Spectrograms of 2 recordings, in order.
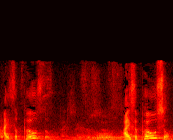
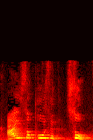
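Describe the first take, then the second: First: "I suppose so" with one S joining "suppose" and "so"; shared S sound. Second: "I suppose so" with "suppose" and "so" apart; laboured, word-by-word "I suppose so"; effortful separated S. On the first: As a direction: run "suppose so" together as "suppo-so". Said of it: "S 소리 같이 하기". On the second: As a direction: say both S sounds fully, breaking before "so". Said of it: "힘들어요". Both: Shown as a demonstration.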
